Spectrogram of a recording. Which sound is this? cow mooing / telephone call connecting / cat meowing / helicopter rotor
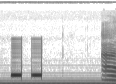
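telephone call connecting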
